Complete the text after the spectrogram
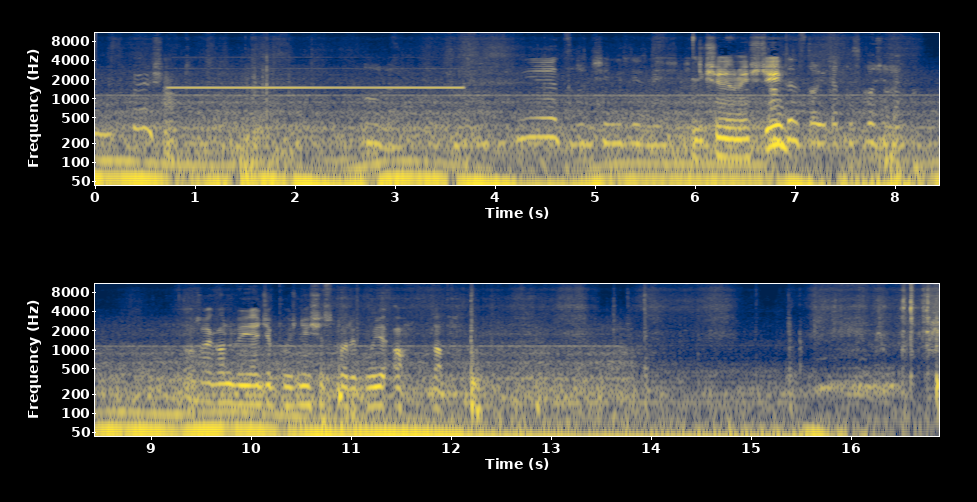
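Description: A car engine hums low inside the car.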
